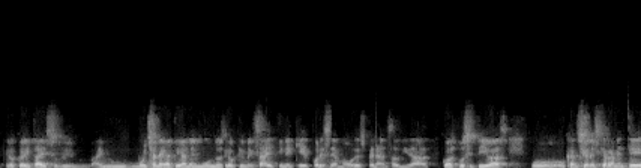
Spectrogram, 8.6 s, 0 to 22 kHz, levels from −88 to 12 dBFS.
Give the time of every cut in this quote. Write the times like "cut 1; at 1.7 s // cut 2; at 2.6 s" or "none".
cut 1; at 3.0 s // cut 2; at 4.4 s // cut 3; at 5.8 s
